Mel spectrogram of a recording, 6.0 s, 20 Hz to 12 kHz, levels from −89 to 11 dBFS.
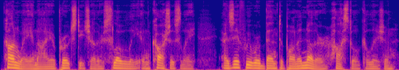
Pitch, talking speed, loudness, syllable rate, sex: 105 Hz, 180 wpm, -20 LUFS, 6.0 syllables/s, male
